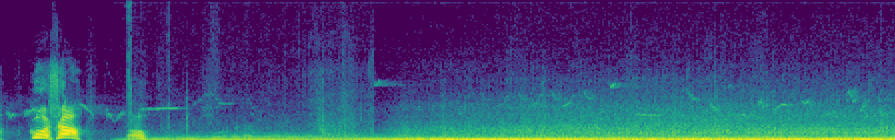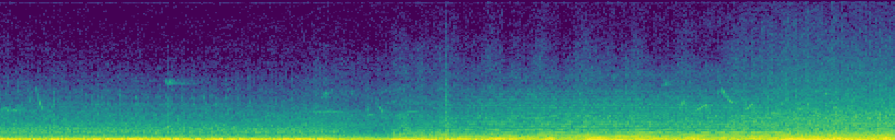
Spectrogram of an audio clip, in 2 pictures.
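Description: A car engine rumbles as a vehicle drives through the woods.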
